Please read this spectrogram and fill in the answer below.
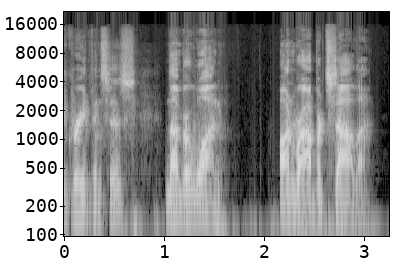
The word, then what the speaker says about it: Saleh: Robert Salah, the worst, worst. Right. – He's going into his third year. Can we get his name right? It's Saleh. I mean, let's at least get the guy's name right.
